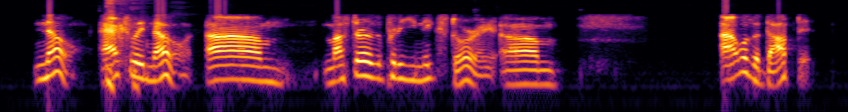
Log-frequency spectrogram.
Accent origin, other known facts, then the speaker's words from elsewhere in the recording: Mississippi, United States; born there; also born or lived in Georgia / Dallas / Atlanta / Chicago; So, right. I was born in Mississippi.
